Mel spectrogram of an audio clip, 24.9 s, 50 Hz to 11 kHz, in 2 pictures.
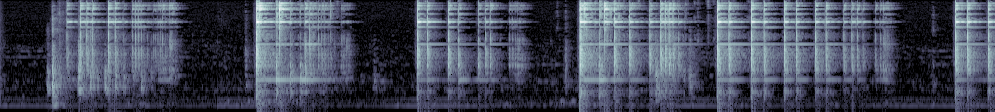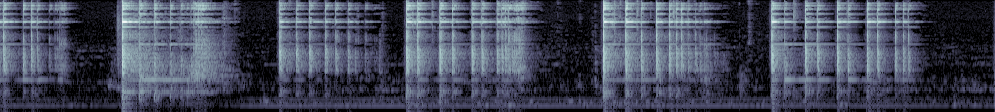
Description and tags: Office/Store Door Bell Jingle (on a string)
Recording of bell hanging off our office door as the door swings open and closes. Recorded on Sony M10.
